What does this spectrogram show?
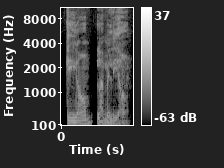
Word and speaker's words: Guillaume le Million: Guillaume le Million, If it doesn't rhyme, you're not pronouncing it right.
